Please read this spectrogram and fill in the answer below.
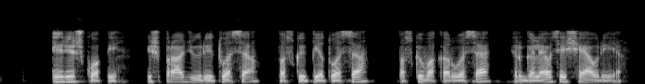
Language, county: Lithuanian, Marijampolė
